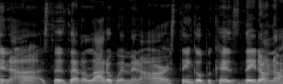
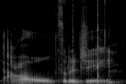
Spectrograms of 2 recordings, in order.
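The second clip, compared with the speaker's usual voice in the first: whispered echo. Pretend. Playful wordplay repeated.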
